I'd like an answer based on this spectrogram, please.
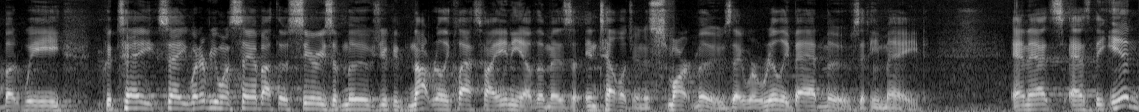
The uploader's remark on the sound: Preached at Maple Lawn Baptist Church in Reidsville, NC, on Sunday morning, July 9, 2017.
